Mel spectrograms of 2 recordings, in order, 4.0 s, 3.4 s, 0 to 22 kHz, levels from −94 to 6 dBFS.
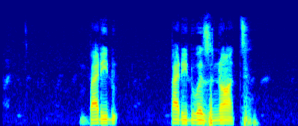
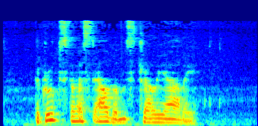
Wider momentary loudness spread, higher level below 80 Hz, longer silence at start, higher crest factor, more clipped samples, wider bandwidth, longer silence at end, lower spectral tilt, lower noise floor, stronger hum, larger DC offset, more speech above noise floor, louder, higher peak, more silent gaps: about the same, 13 LU vs 11 LU; second, -54 dBFS vs -46 dBFS; first, 1.05 s vs 0.45 s; first, 22 dB vs 16 dB; neither; first, 13 kHz vs 11.5 kHz; second, 0.55 s vs 0.85 s; second, -5.5 dB/octave vs -7 dB/octave; first, -74 dBFS vs -52 dBFS; neither; neither; first, 48 dB vs 35 dB; second, -27 LUFS vs -18 LUFS; second, -8 dBFS vs -2 dBFS; neither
